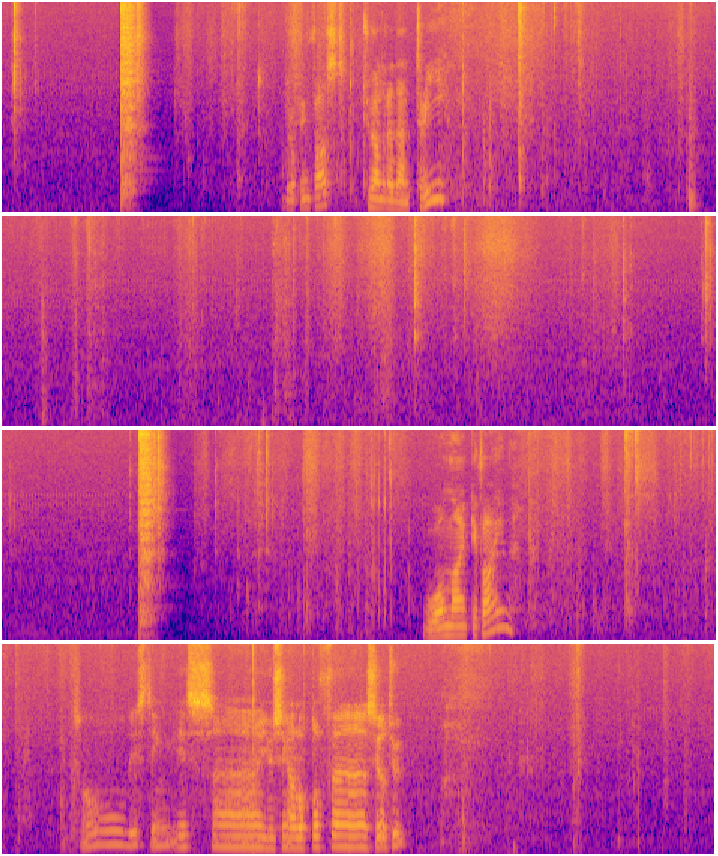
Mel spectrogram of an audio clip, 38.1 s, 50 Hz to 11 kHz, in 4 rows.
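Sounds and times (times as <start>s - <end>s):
air pistol shot: 1.6s - 2.1s, 20.8s - 21.3s.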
